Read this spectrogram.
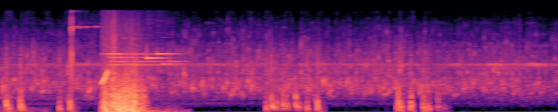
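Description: A horse's hooves thud softly on the ground.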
